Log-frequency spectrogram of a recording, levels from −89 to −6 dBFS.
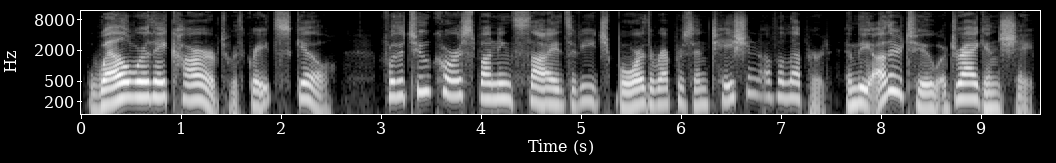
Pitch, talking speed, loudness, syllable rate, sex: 205 Hz, 170 wpm, -19 LUFS, 4.6 syllables/s, female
